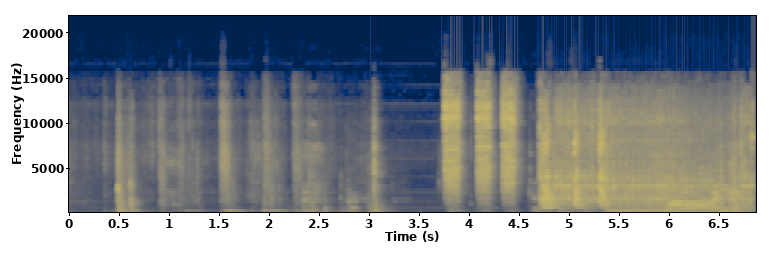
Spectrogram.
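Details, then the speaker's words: Suzuki King Quad ATV (owner thinks a 300, 1995-97), left outdoors for years, with lighter fluid sprayed into a sticky, goopy intake: short cranking bursts, then a steady churn that never starts. It isn't drawing fuel; the engine isn't seized, and the owner suspects a carb clean is needed. "it's not sucking in gas up let's just run along on this engine's not locked up just got to give it a carb clean and might be good to go"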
